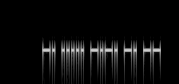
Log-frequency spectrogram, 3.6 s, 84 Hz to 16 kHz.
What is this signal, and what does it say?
Morse code, heard as a keyed tone, about 25 wpm, 700 Hz. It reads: N5CNM
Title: USA Call Signs - 5 Characters - Repeated 2x - 25wpm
